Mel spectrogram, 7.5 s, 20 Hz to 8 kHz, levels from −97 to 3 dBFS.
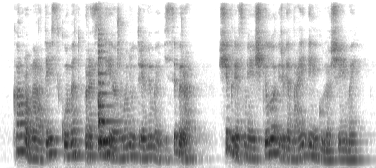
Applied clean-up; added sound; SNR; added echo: none; Bowed string instrument; -5 dB; reverberation time 0.6 s.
